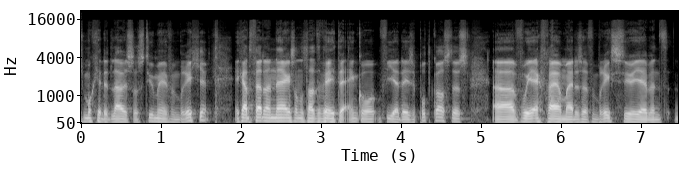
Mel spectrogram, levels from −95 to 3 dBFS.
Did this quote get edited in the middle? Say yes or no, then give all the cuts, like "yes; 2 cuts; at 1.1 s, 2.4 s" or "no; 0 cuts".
no; 0 cuts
